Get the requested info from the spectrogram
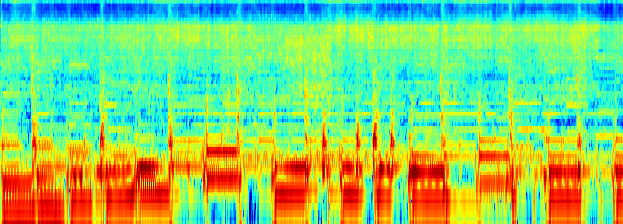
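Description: Chopped cabbage and carrots sizzling in a hot non-stick wok, with a wooden spatula stirring and scraping through them in a stream of short clicks.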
